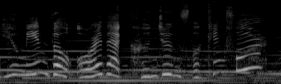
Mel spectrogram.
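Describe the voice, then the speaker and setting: A woman voicing a small, excitable female fairy companion who talks about herself in the third person. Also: very high-pitched, unhurried, over music, heavily acted. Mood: puzzled.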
